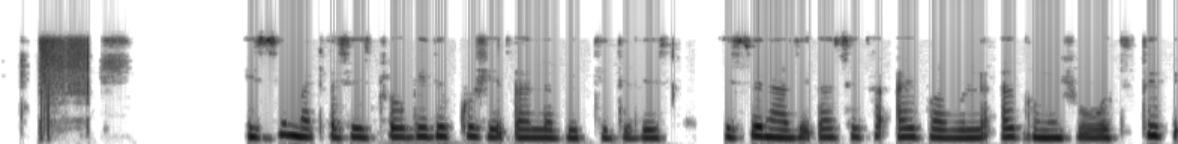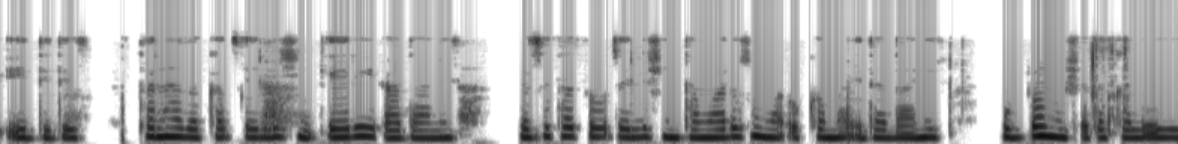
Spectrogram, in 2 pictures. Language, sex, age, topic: Gamo, female, 18-24, government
